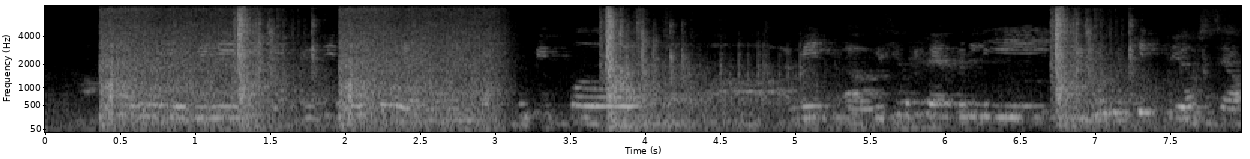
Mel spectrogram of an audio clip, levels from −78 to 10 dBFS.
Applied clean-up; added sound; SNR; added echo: none; Waves, surf + Slam; 0 dB; none.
